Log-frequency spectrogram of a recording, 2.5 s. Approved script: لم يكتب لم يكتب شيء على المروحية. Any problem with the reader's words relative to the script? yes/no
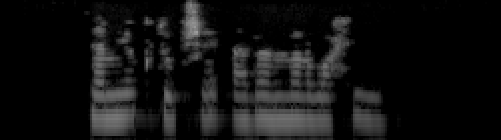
yes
